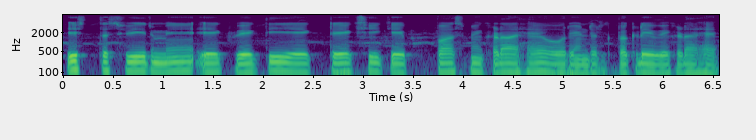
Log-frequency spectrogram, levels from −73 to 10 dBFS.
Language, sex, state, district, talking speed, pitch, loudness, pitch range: Hindi, male, Rajasthan, Bikaner, 165 wpm, 100 Hz, -18 LUFS, 95-105 Hz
